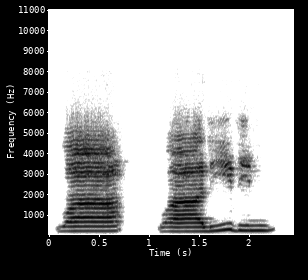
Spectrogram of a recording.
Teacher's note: तो ये अलिफ मद्दा है, अलिफ मद्दा को हम दो हरकत के बराबर खींचते हैं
